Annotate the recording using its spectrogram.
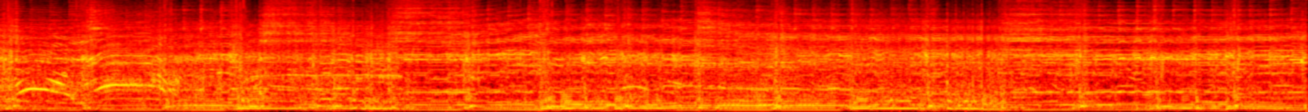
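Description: Live rock band playing loud and steady, led by electric guitars, heard from within the crowd.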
